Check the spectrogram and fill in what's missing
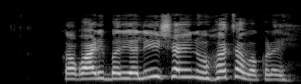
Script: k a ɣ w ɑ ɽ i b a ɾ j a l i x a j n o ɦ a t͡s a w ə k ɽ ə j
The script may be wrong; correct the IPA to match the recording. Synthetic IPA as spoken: k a ɣ w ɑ ɽ i b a ɾ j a l i ʃ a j n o ɦ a t͡s a w ə k ɽ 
